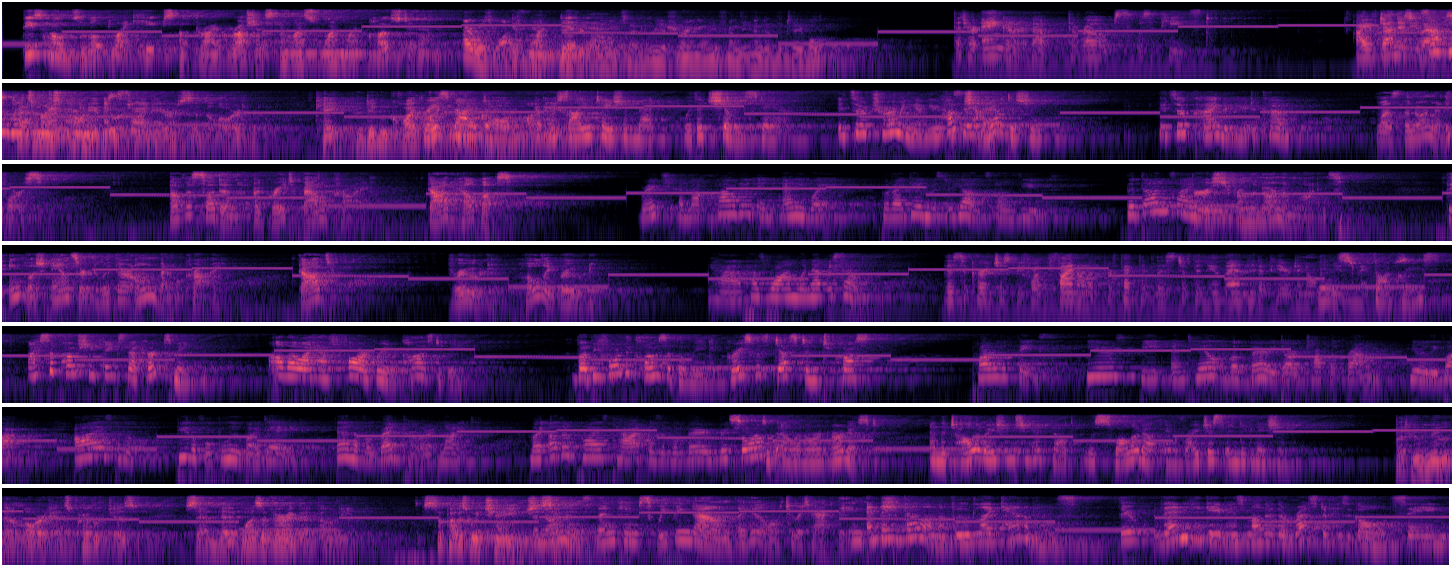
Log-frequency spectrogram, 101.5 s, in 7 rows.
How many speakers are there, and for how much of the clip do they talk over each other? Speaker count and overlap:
nine, about 14%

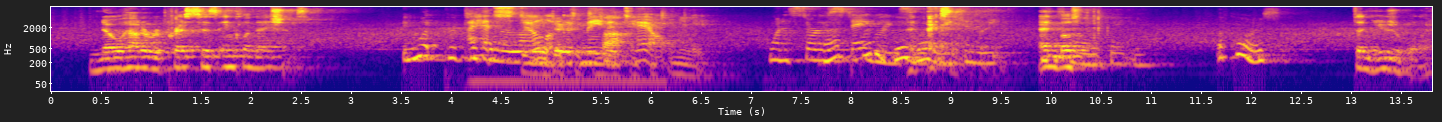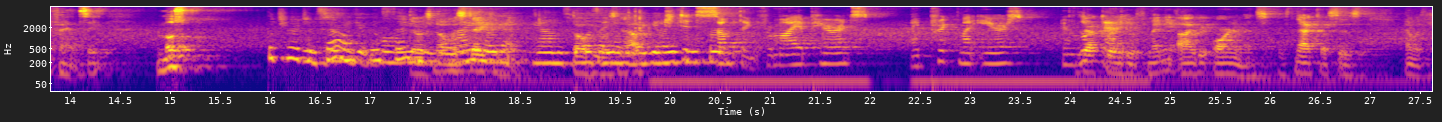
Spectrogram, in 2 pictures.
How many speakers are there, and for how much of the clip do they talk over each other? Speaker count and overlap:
six, about 36%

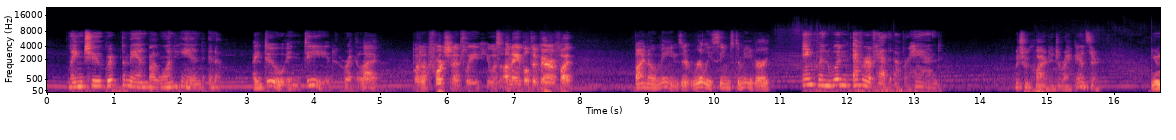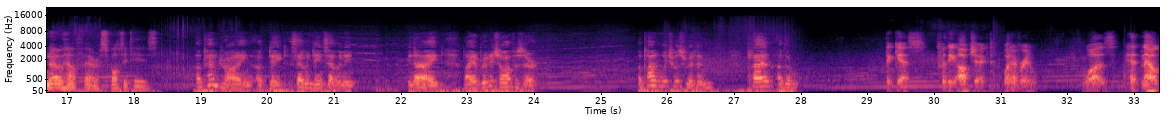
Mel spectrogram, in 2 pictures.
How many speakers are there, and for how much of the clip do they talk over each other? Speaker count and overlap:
eight, no overlap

